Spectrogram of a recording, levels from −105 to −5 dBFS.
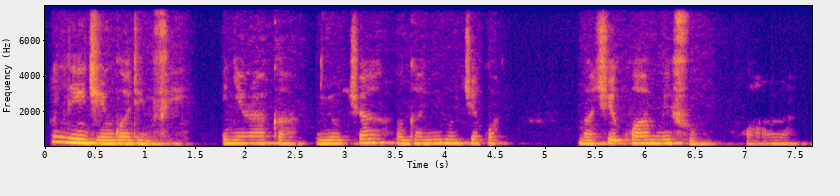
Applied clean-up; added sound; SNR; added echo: none; none; none; none.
